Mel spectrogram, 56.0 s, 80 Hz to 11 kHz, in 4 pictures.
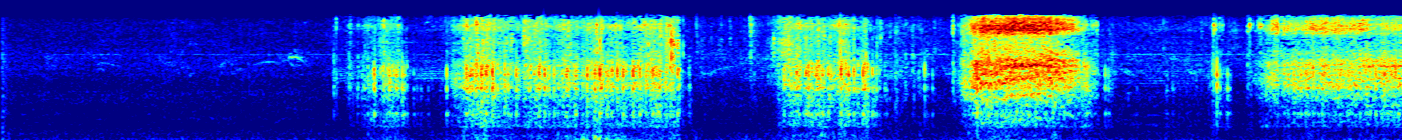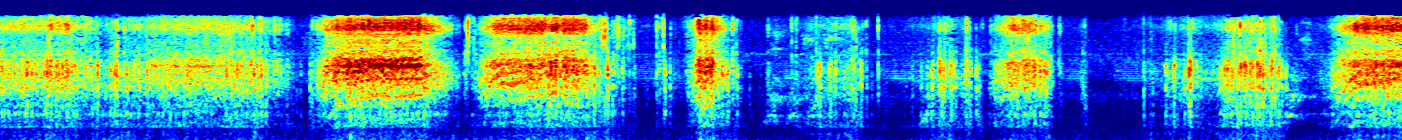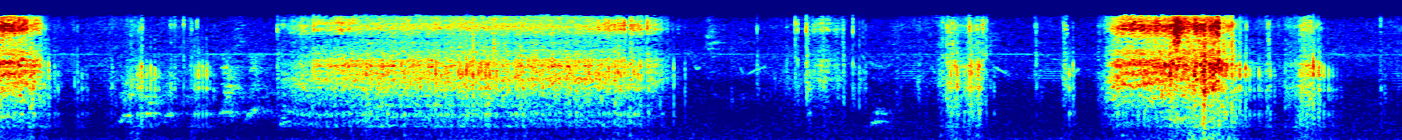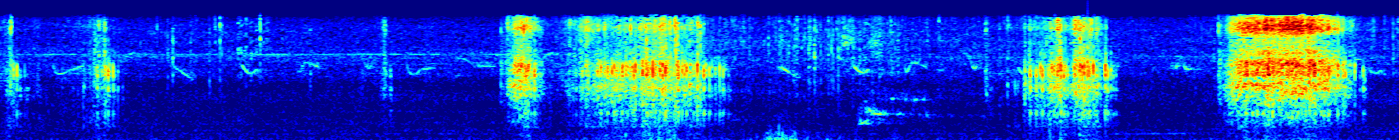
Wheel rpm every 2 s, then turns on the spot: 0, 10, 20, 20, 20, 40, 30, 60, 70, 80, 20, 10, 10, 50, 30, 20, 60, 30, 10, 50, 40, 0, 0, 10, 10, 0, 10, 50.
2-8 10-12 20-22 24-26 28-30 36-38 40-42 48-50 52-54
